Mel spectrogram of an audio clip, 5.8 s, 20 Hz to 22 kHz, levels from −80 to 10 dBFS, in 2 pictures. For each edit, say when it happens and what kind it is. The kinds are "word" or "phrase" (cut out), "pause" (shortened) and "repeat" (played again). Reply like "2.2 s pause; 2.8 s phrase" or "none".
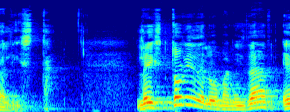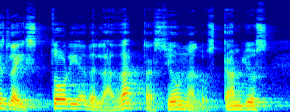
none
